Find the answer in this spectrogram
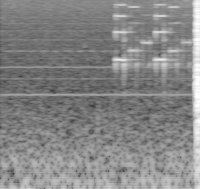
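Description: RFID drawer-lock reader responding as a glass-capsule RFID tag passes over its copper coil: a quick string of short, high beeps in the second half, then a sharp click as the lock releases.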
